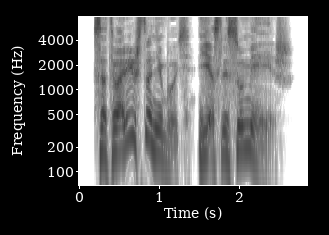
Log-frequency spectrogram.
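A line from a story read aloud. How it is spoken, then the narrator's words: Scoffing, theatrical. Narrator (Russian): хмыкнул, играя свою уже несколько раз отрепетированную роль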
